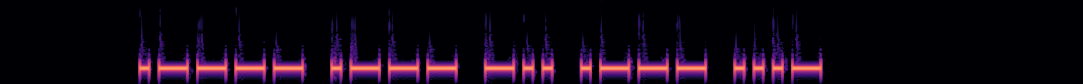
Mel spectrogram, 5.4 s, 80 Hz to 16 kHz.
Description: Morse code, heard as a keyed tone, about 25 wpm, 700 Hz. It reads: 1JDJV
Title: Five Challenging Letter-Number Combinations 25wpm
